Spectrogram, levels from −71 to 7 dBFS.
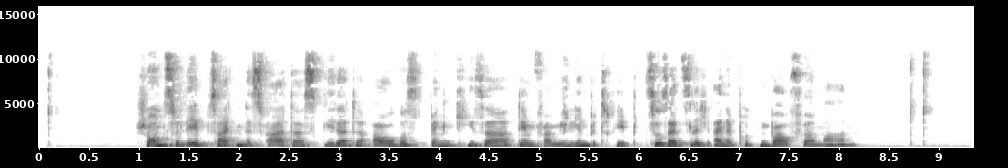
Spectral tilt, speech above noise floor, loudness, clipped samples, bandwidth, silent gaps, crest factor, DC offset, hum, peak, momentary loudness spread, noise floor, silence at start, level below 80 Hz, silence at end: -3.5 dB/octave; 38 dB; -24 LUFS; under 0.1%; 11.5 kHz; none; 18 dB; under 0.1%; none; -8 dBFS; 10 LU; -62 dBFS; 0.1 s; -64 dBFS; 0.45 s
